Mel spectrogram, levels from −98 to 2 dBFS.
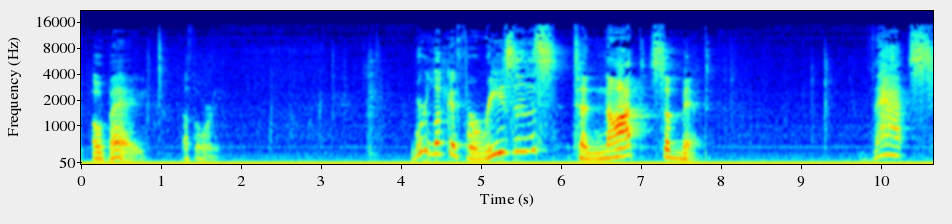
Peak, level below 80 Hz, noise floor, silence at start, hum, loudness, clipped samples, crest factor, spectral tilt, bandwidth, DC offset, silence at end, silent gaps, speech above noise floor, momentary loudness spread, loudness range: -2 dBFS; -56 dBFS; -61 dBFS; 0.15 s; none; -23 LUFS; under 0.1%; 24 dB; -5 dB/octave; 15.5 kHz; 2%; 0 s; none; 37 dB; 25 LU; 12 LU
